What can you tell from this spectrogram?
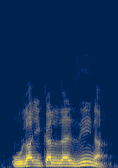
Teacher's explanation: Kenapa demikian? Karena masuk mad wajib muttasil, harus dibaca panjang.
